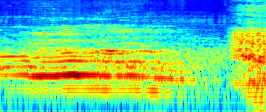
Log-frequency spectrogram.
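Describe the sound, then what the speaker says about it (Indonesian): Siberian tiger roaring: a single deep, rumbling roar with strong low harmonics, loud and close, tailing off before a brief noisy burst at the end. "Tapi perbandingan suara ini milik harimau Siberia."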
